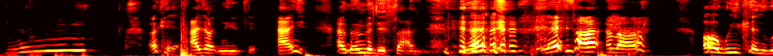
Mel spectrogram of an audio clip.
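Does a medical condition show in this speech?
Yes: cerebral palsy.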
